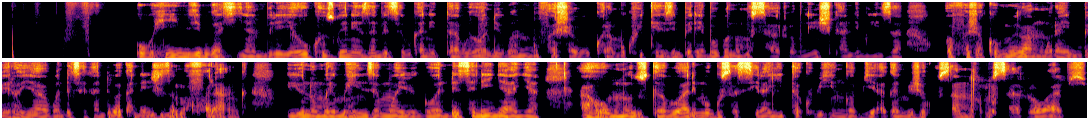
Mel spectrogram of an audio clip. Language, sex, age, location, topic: Kinyarwanda, female, 18-24, Huye, agriculture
